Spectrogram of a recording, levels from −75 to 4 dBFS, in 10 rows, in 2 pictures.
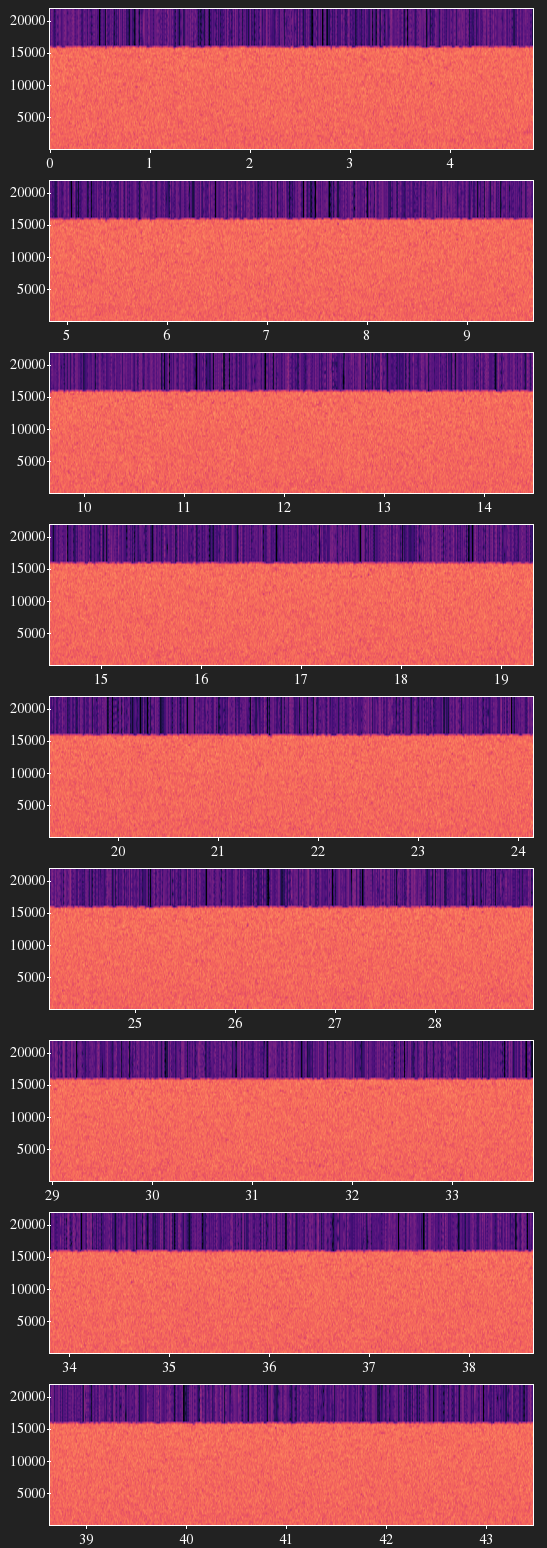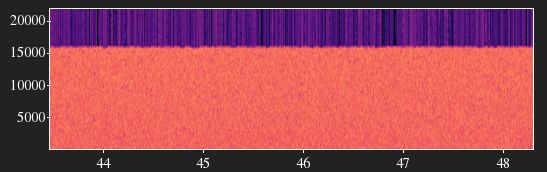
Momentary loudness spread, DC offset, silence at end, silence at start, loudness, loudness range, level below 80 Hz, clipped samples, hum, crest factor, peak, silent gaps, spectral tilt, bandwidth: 0 LU; under 0.1%; 0 s; 0 s; -5 LUFS; 0 LU; -32 dBFS; 0.9%; none; 8 dB; 0 dBFS; none; 0 dB/octave; over 20 kHz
